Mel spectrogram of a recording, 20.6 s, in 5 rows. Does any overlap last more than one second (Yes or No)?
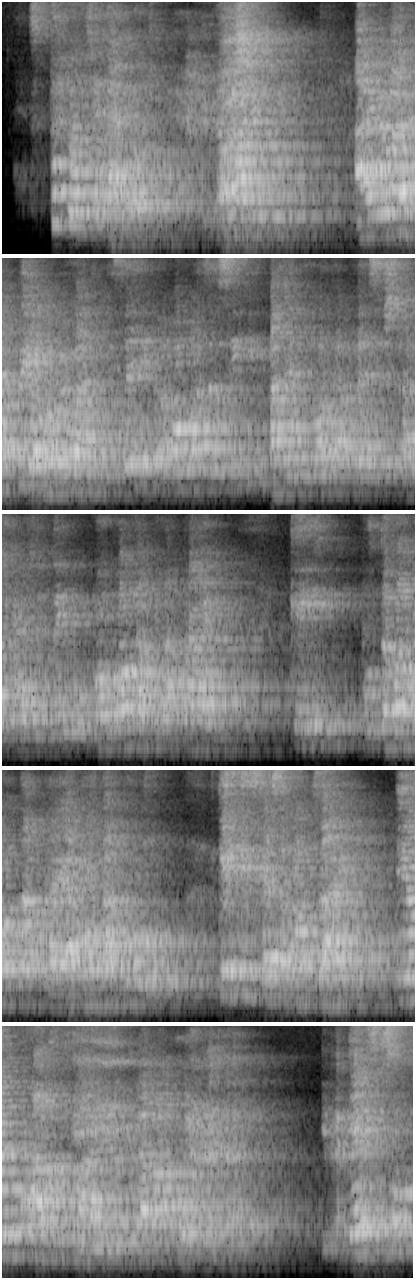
Yes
